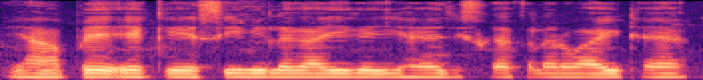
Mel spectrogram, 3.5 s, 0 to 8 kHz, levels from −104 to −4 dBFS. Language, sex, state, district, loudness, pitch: Hindi, male, Jharkhand, Deoghar, -16 LUFS, 125 Hz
